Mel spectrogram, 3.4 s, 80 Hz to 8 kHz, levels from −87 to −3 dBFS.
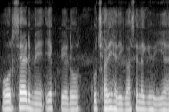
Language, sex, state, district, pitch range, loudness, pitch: Hindi, male, Uttar Pradesh, Saharanpur, 125-150 Hz, -17 LUFS, 135 Hz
